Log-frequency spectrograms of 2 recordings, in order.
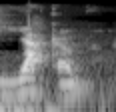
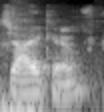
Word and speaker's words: Jakub: Well, first of all, it's Jakub. Not Jacob. Nice Australian pronunciation.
